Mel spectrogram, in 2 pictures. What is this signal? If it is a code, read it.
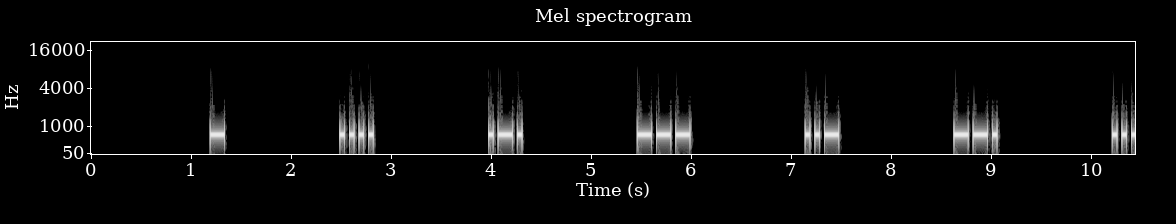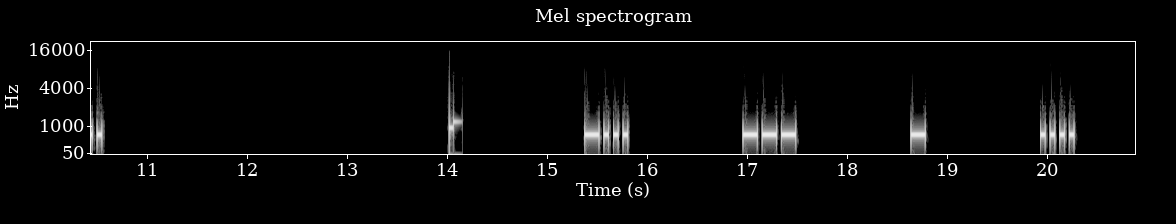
Morse code, heard as a keyed tone, about 25 wpm, spaced as for 7 wpm, 690 Hz. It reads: THROUGH BOTH
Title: 8x Character Spacing - Top 500 Words - 25wpm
